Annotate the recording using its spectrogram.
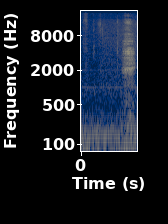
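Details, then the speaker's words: Snoring from a man who fell asleep nearby, caught as background on a recording. "제가 기사에 있는 동안 우리 아저씨가 코를 골면서 잠이 들어서 코 고는 소리가 다 들어갔는데"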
